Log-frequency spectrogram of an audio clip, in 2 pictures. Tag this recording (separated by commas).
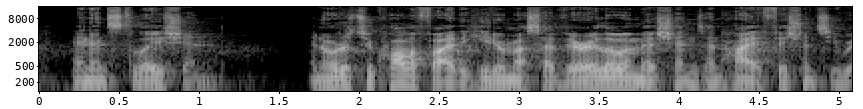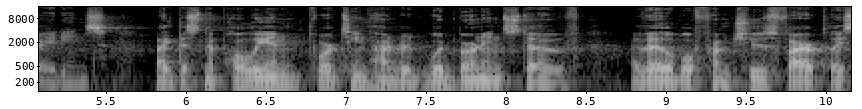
Speech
